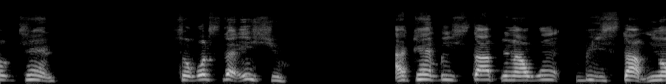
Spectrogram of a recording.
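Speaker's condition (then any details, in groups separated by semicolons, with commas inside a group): Cerebral palsy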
